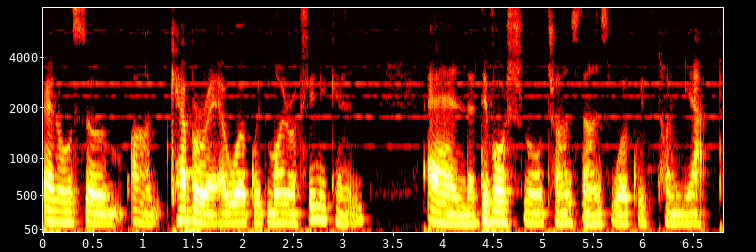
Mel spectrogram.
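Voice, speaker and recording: Music plays behind a woman speaking. Her very deep, low voice keeps a fairly even intonation. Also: moderate pace. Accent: Japanese. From Japan. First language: Japanese. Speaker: performance artist and Butoh dancer. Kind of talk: interview talk. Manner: halting, with fillers.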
